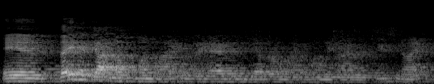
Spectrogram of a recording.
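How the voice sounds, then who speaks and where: A man's voice: mid-range voice, fairly even intonation, fast talker. A man preaching a sermon in a plain-spoken, conversational, informal way. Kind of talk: sermon with personal anecdotes. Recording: echoey hall, distant mic, faint noise.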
